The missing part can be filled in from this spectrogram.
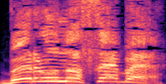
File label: attack, combat ukr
